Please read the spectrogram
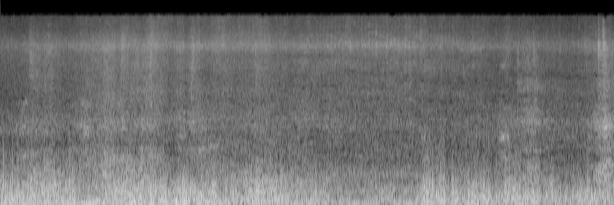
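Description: Wind buffeting the microphone of the phone or controller in strong wind: a loud, steady, low rumble that rises and falls a little, with no tones in it.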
